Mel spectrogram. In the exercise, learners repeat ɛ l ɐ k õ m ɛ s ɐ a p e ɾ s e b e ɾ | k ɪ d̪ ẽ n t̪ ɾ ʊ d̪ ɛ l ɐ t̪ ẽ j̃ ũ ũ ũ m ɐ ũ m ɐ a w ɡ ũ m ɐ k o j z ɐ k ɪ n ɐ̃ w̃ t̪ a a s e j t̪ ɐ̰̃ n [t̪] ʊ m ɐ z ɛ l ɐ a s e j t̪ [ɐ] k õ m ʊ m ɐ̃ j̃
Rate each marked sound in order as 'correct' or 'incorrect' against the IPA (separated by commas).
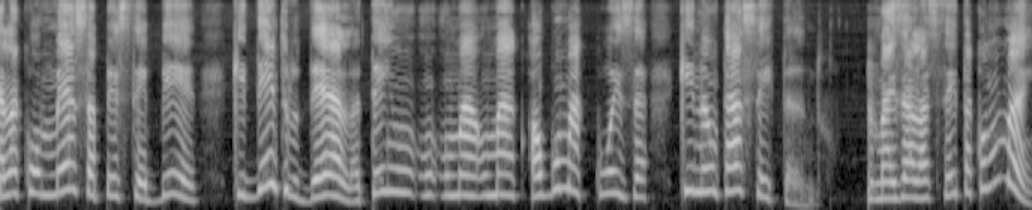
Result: incorrect, correct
